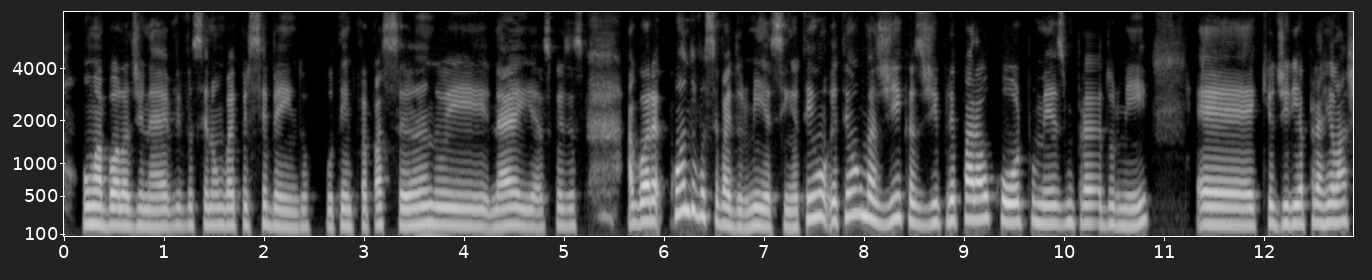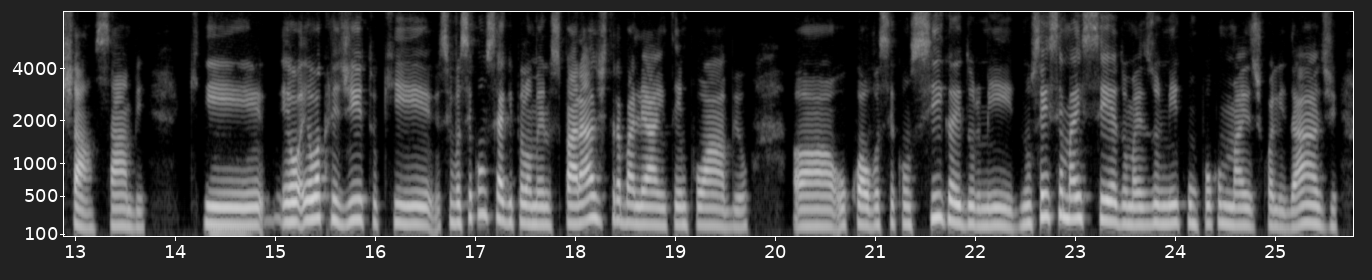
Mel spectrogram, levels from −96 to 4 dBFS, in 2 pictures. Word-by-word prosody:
uma 185 0 +4
bola 175 0 +3
de 170 +1 -4
neve 165 +1 -2
e - - -7
você 180 +1 -6
não 180 0 -2
vai 180 0 +1
percebendo, 170 -3 -4
o 165 - -4
tempo 165 0 -3
vai 170 - -3
passando 185 +1 +1
e, 175 -2 0
né, 175 +3 +1
e 165 0 -2
as 155 0 -8
coisas 175 0 -7 0.4
agora 220 +3 +5
quando 325 +3 +4
você 265 -5 -1
vai 185 -3 +2
dormir 165 +2 -1
assim, 165 0 -2
eu 160 - -1
tenho 250 +6 +3
eu 215 - +3
tenho 265 +6 0
algumas 255 -8 +3
dicas 220 -3 -1
de 200 +3 -2
preparar 230 +3 +4
o 250 - +3
corpo 215 -3 +2
mesmo 195 0 -1
pra 195 0 -1
dormir, 180 +3 -3 0.5
eh, 180 -1 +3
que - - -9
eu - - 0
diria 195 +2 +1
pra 205 0 0
relaxar 195 -5 +1
sabe, 165 0 -4 0.4
que 180 -1 +1
eu 210 +1 +5
eu 230 +1 +5
acredito 230 -2 -1
que 190 -3 -2
se 205 - -9
você 200 +5 -2
consegue 255 -6 -1
pelo 200 -2 0
menos 185 -2 -3
parar 205 +4 +3
de 230 - -8
trabalhar 195 -5 0
em 175 - -4
tempo 185 +1 -4
hábil, 165 -2 -4 0.4
ah, 170 0 +1
o 170 +3 -4
qual 180 0 +1
você 180 +3 -6
consiga 220 +5 -1
ir 195 - +3
dormir, 175 -3 -2
não 190 - -1
sei 260 +7 +2
se 265 +2 -4
é - - +3
mais 245 0 +2
cedo, 215 -5 +1
mas 180 0 -2
dormir 195 0 -1
com 200 +1 -6
um - - -7
pouco 190 +3 -6
mais 175 -2 -2
de - - -16
qualidade, 170 +1 -3
185 Hz, 190 wpm, -23 LUFS, 175-205 Hz, 0.5 s, agora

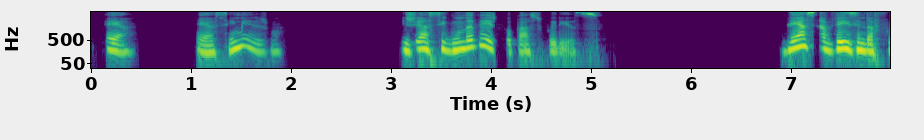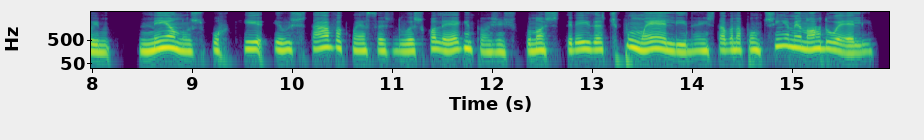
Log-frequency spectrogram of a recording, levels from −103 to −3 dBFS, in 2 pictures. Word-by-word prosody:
É, 175 -5 -2 0.7
é 160 -5 -4
assim 165 +7 -3
mesmo. 170 - -4 1.2
E, - - -3
já, 215 +6 -1
é - - +4
a - - +5
2ª 205 +5 +1
vez 270 -7 0
que - - -29
eu - - -7
passo - - -10
por - - -9
isso. - - -7 1.8
Dessa 235 +4 +5
vez 200 +1 +6
ainda 175 -3 +4
foi 160 -3 -3 0.3
menos, 180 -1 +4
porque 205 +3 -3
eu 190 -1 +1
estava 230 +5 -1
com 205 - -12
essas 180 -1 -3
2 170 0 -3
colega, 200 0 0
então, 190 -6 -1
a 160 - -3
gente 160 -2 -5
ficou 175 - -6
nós 185 0 0
3, 195 +2 0
é 200 - +1
tipo 225 +6 -4
um 210 -6 +5
L, 185 -6 +2
né, 170 - -7
a - - -6
gente 180 0 0
estava 185 +2 -6
na 190 - 0
pontinha 200 +10 -2
menor 225 -4 +3
do 210 -3 -1
L. 150 +1 -3
190 Hz, 175 wpm, -22 LUFS, 170-215 Hz, 1.8 s, vez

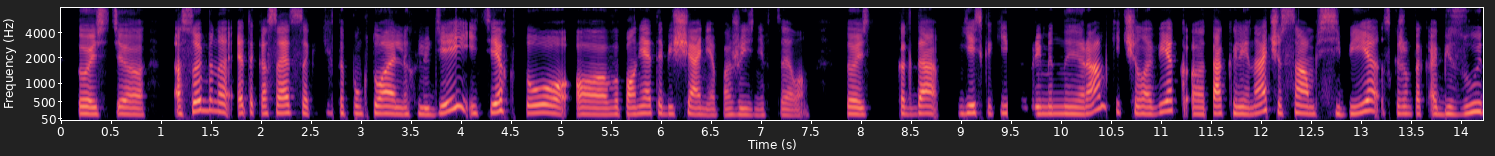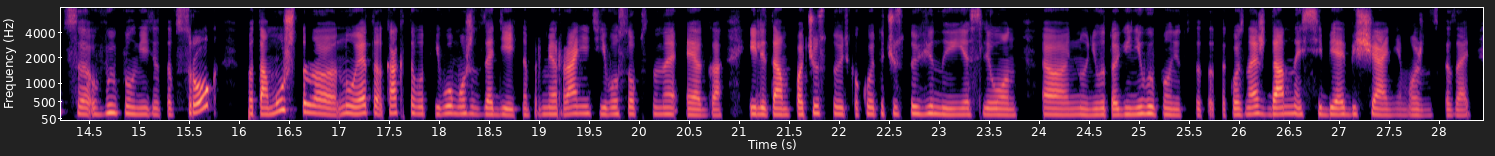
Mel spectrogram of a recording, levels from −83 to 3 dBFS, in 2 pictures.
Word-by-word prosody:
То 190 0 +4
есть, 175 0 0
э, 170 -2 +2 0.3
особенно 245 +4 +3
это 210 +3 +1
касается 200 0 +1
каких-то 200 +1 -11
пунктуальных 190 -2 +1
людей 210 - +1
и 195 - -4
тех, 225 +6 +4
кто, 210 +9 +2
э, 170 -1 +3
выполняет 180 +3 +1
обещания 170 -4 +2
по 155 +2 -6
жизни 160 -2 -5
в - - -30
целом. 155 -2 -6 0.3
То 185 - +2
есть, 170 -1 +1 0.2
когда 195 +1 +2 0.2
есть 205 +2 0
какие-то 200 +2 -7 0.2
временные 185 -1 -1
рамки, 250 - +2
человек, 205 +8 +1
а, 175 -1 -1
так 190 +1 +1
или 185 -1 +1
иначе 215 +3 +2
сам 195 -2 +3
в - - -13
себе, 190 +9 +1
скажем 185 -1 -6
так, 185 -1 -5
обязуется 185 +2 -1
выполнить 180 -1 -1
это 165 0 -7
в 150 - -17
срок, 220 - +3 0.2
потому 185 +8 +2
что, 190 - +2
ну, 185 +3 0
это 195 0 +3
как-то 200 +1 0
вот 180 0 -4
его 180 +3 0
может 185 -3 -3
задеть. 160 -2 0
Например, 175 +2 -3
ранить 185 +3 +1
его 175 +1 -2
собственное 175 -1 -4
эго 150 -1 0 0.3
или, 175 -1 +3
там, 160 -1 +2
почувствовать 175 +1 -1
какое-то 175 +2 -5
чувство 180 +2 -4
вины, 175 -3 -1
если 165 0 -3
он, 155 -1 -1 0.2
э, 160 -1 +3
ну, 160 0 -4
в 160 +2 -2
итоге 160 +1 -1
не 175 +2 +1
выполнит 165 -5 -1
т 155 - -9 0.2
такое, 165 +1 -2
знаешь, 175 +3 +2
данное 175 +1 +4
себе 175 -1 0
обещание, 160 -2 +2
можно 150 -1 -6
сказать. 145 -1 -7
180 Hz, 160 wpm, -23 LUFS, 165-195 Hz, 0.3 s, То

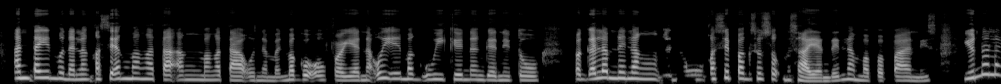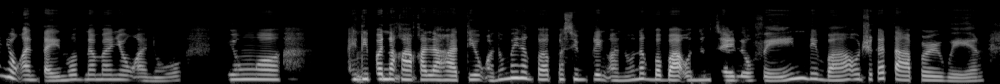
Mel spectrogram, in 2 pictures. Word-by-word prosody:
antayin 295 0 +6
mo 275 - 0
nalang 235 -1 0
kasi 255 +1 +3
ang 265 - -2
mga 260 -1 0
ta 220 -1 +4
mga 210 -1 -5
tao 185 -1 +2
naman 180 0 -8
mag-o-offer 205 -2 -1
'yan 190 +1 -1
na, - - -4
"uy, 265 -1 0
mag-uwi 235 -1 -3
kayo 230 0 -1
ng 215 -1 -4
ganito," 195 -1 -3 0.3
Pag 245 0 +2
alam 295 +1 +5
nilang 270 -4 +1
ano, 210 -1 -14 0.2
kasi 255 +4 +1
pag 270 -4 -1
soso 255 -2 -4
sayang 155 -5 +2
din 185 +6 -4
lang 225 -5 -2
mapapanis, 180 0 -3 0.3
'yun 295 - +5
nalang 460 0 -1
'yung 250 - -5
antayin, 200 -4 +1
'wag 225 0 -4
naman 225 0 -2
'yung 215 -2 -4
ano, 170 +1 -7 0.5
'yung 230 +1 0
ah, 225 -1 +3 0.7
ay 235 0 -2
hindi 250 - +5
pa 250 +2 +5
nakakalahati 215 -2 +3
'yung 220 - -5
ano, 215 +7 -4
may 295 +2 +5
nagpapasimpleng 230 -2 -2
ano 185 +2 -4
nagbabaon 210 -5 +3
ng 205 +1 -4
cellophane 190 +6 -1
di 255 - +1
ba 195 0 0
o - - -2
tsaka 240 +3 -1
Tupperware, 180 -5 -1
220 Hz, 170 wpm, -24 LUFS, 190-245 Hz, 0.7 s, antayin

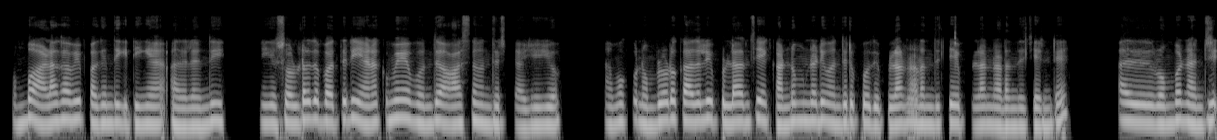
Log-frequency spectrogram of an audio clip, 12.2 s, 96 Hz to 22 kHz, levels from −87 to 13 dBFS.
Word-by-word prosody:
ரொம்ப 195 +5 0
அழகாவே 210 +4 +1
பகிர்ந்துக்கிட்டீங்க. 185 -1 0 0.2
அதுலருந்து 170 +3 +1 0.4
நீங்க 185 0 -1
சொல்றத 215 +4 +2
பாத்துட்டு 215 +4 0
எனக்குமே 210 +4 0 0.2
வந்து 185 +3 +1 0.2
ஆச 185 0 -1
வந்துருச்சு. 180 0 -3
ஐயய்யோ! 175 +1 0 0.5
நமக்கு 195 +3 -3
நம்மளோட 200 +5 +2
காதலும் 205 +2 +3
இப்புட்லாம் 195 0 +2
இருந்துச்சு, 200 +3 0
என் 200 - -10
கண்ணு 180 +3 +2
முன்னாடி 205 +1 +2
வந்துட்டு 190 +1 0
போகுது. 180 -2 +2
இப்புட்லாம் 180 +1 0
நடந்துச்சே! 180 +1 0
இப்புட்லாம் 175 -1 -3
நடந்துச்சேன்ட்டு. 170 +3 -1 0.6
அது 200 -1 +3 0.2
ரொம்ப 185 +3 +1
நன்றி, 185 +2 +1
185 Hz, 145 wpm, -23 LUFS, 180-200 Hz, 0.6 s, காதலும்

